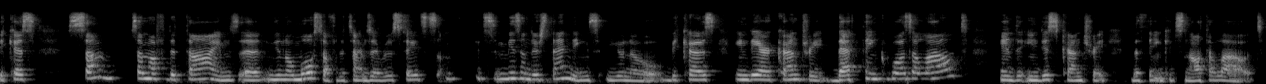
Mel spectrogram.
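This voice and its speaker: A woman with a Portuguese accent speaks at a moderate pace. Her voice is somewhat breathy and fairly high in pitch. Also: ordinary pitch variation. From Brazil. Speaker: community champion. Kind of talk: panel discussion. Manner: halting.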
